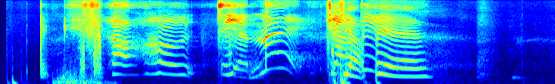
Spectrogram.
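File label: "sisters", Mandarin; jie3mei4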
